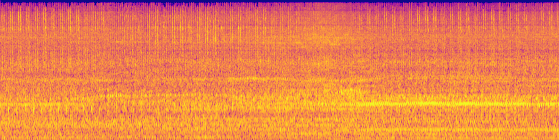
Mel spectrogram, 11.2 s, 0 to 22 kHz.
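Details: Subaru EJ201 naturally aspirated flat-four idling with a fast, fairly regular light ticking/pinging over the running note. Owner thinks it isn't the timing belt tensioner, though that commonly fails on Subarus; cause unknown.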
